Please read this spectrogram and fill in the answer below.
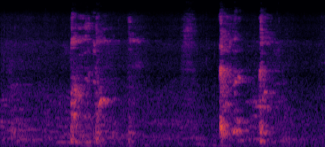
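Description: A person coughing and clearing their throat: a few short coughs about a second in, then two more sharp ones near the three-second mark.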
